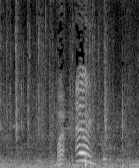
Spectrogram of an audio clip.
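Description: A run of quick, light clicks and rattles, with a child's short, high-pitched word about a second in.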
